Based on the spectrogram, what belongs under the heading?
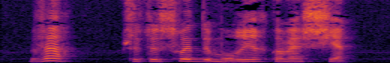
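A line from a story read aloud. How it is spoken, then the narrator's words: Exclaiming. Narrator (French): s'écria madame Vauquet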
